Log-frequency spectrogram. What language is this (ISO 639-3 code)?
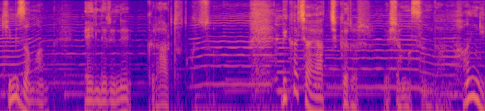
tur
